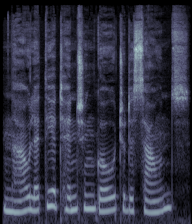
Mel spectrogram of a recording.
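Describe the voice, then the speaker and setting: Female yoga nidra guide, medium pitch, very slow calm delivery with gentle pauses, close dry recording. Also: no room sound. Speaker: yoga nidra meditation teacher. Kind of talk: guided relaxation meditation instruction.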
